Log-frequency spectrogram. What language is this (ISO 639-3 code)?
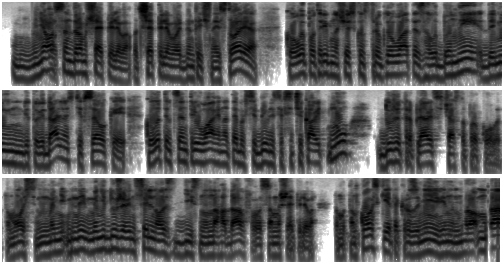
ukr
